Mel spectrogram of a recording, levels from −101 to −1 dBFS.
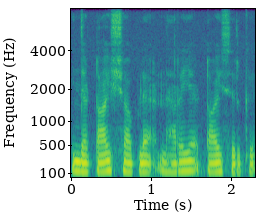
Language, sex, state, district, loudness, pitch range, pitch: Tamil, male, Tamil Nadu, Nilgiris, -17 LUFS, 110-120 Hz, 115 Hz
